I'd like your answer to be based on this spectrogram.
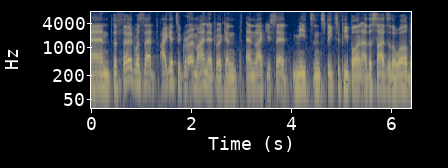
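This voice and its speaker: Speaking fairly quickly in a South African accent, a man uses a bright, sharp tone, a fairly low pitch and fairly even intonation. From South Africa, Cape Town. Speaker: podcast host, interviewed as guest. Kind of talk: interview. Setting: remote call.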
